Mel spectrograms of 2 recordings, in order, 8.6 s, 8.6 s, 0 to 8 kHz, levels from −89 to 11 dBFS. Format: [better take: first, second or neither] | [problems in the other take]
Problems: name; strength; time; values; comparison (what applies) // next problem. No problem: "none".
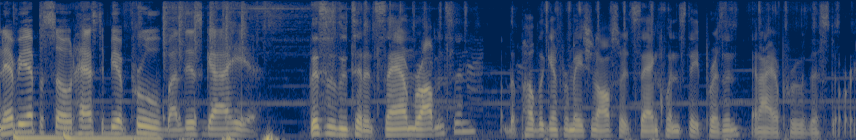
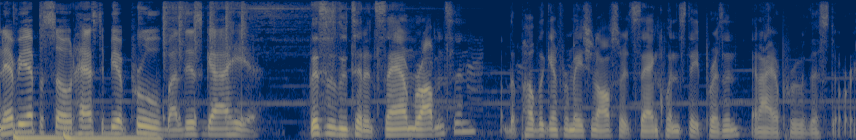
second | background sound (Rattle); 13 dB below the speech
